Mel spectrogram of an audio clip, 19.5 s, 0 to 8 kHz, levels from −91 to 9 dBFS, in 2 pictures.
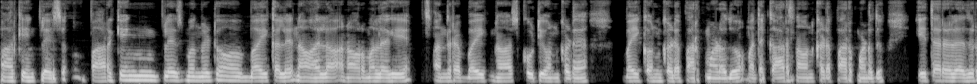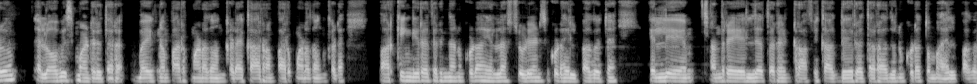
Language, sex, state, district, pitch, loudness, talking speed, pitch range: Kannada, male, Karnataka, Bellary, 120 Hz, -13 LUFS, 195 wpm, 115-130 Hz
